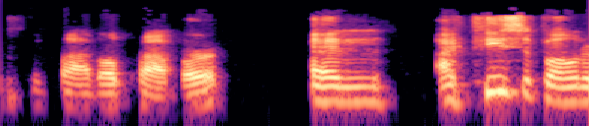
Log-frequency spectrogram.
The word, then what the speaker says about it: Ctesiphon: Yeah, Ctesiphon. Now, in English, the C is silent. It's interesting, though, in the Gemara, you pronounce Ctesiphon, so it's preserving whatever language it was, and that was the capital of the Parthians near Baghdad.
